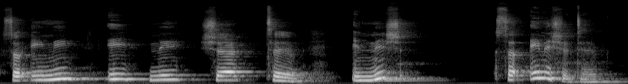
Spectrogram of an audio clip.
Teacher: The TA should be pronounced like a sh.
